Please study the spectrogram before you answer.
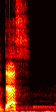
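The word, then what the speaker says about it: です: and like I said it's such a common word we just sort of drop the U usually but it's still spelled with the U cuz you can't just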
